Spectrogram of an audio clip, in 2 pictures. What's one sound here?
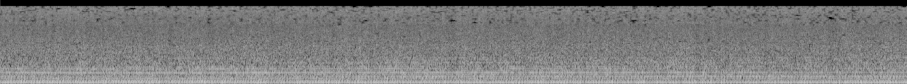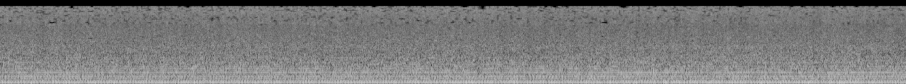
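An airboat's propeller engine roars loudly and steadily.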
